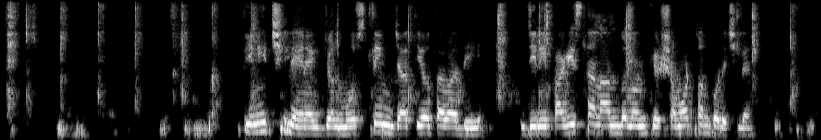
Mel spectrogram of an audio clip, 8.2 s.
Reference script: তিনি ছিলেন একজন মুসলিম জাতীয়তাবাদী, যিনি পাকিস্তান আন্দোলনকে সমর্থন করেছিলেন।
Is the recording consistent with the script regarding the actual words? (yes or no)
yes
